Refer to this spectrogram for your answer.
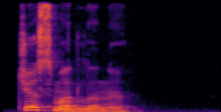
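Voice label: "чӧсмӧдлыны", Komi, female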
